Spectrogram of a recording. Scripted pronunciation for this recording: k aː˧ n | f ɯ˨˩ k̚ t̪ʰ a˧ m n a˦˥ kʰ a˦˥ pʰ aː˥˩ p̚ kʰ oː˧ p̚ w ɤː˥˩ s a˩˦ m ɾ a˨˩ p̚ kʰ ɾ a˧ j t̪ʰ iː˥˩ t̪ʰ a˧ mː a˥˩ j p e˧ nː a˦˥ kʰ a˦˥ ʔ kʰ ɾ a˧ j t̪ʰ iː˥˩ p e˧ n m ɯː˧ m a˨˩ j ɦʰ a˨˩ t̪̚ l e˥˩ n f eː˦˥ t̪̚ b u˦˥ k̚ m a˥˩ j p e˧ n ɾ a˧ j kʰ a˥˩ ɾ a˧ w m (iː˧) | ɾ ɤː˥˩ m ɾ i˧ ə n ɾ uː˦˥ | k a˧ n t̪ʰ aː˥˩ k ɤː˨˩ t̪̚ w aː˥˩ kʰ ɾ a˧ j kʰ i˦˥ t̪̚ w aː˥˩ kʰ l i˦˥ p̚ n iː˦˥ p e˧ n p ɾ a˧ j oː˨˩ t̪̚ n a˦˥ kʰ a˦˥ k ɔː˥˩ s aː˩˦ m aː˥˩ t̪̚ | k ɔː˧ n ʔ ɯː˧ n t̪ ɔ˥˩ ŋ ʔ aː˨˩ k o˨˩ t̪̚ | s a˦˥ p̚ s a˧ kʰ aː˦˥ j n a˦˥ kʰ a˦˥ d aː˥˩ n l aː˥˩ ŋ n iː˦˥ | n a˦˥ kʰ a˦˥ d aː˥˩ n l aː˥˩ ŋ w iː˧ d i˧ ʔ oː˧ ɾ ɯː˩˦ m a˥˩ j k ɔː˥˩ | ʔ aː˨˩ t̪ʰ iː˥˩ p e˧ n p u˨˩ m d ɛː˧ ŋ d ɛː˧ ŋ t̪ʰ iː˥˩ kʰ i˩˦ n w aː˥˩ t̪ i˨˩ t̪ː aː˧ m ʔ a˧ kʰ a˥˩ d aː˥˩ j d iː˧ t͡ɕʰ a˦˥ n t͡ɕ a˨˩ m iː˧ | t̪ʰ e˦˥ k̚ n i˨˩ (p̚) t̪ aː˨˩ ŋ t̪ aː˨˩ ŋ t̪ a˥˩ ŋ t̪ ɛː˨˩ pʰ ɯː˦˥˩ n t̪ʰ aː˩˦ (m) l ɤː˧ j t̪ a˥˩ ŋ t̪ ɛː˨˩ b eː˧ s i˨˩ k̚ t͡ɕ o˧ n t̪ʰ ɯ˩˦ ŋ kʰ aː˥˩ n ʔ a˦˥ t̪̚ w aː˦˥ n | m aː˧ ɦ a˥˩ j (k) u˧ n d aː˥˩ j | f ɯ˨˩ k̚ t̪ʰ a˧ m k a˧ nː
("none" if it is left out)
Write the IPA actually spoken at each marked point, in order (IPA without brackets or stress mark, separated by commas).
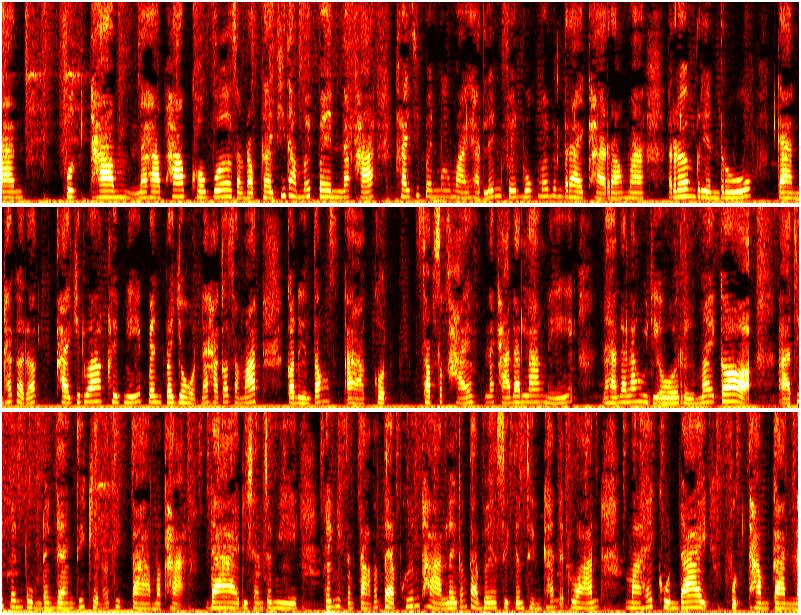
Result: aː˧, k̚, n, kʰ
